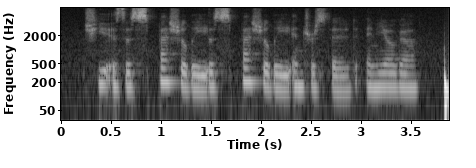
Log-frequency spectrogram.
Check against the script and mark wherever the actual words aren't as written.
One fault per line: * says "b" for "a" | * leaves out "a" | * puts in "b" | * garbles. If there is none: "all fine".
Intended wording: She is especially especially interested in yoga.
all fine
